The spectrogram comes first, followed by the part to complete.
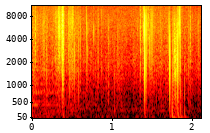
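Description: The last of the music dies away at the start, then a few faint, sharp taps follow, about three of them spread through the rest.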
